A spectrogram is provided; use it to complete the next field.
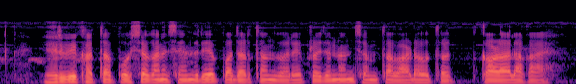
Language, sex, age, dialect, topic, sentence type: Marathi, male, 18-24, Southern Konkan, agriculture, statement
